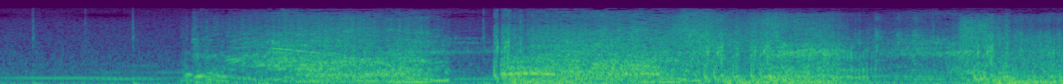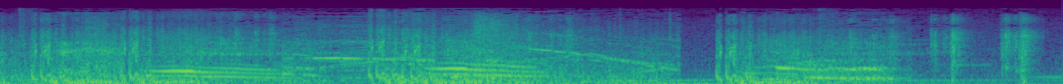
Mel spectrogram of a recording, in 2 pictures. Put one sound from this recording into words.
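Gunshots boom in rapid bursts.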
